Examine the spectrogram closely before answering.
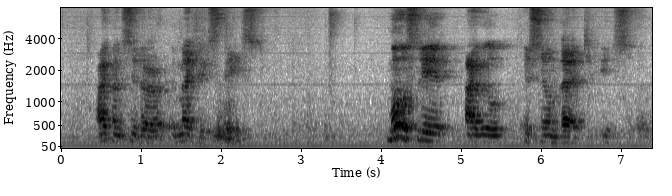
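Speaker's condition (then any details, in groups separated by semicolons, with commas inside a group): No condition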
